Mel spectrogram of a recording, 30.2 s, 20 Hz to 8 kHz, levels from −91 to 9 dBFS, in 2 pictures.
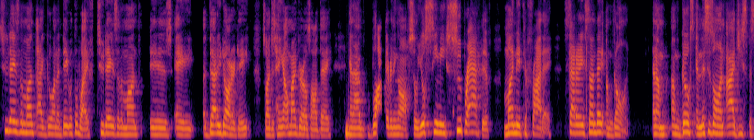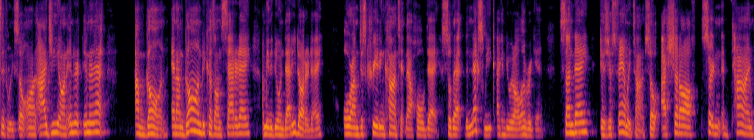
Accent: American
